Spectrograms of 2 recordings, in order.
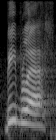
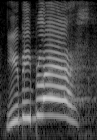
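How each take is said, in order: First: Said in the usual way. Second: Loud, high, drawn-out blessing; raised voice, stretching BLESSED; emphatic blessing. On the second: Shown as a demonstration. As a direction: call it out big and slow to a congregation. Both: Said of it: "let's just practice a little bit".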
